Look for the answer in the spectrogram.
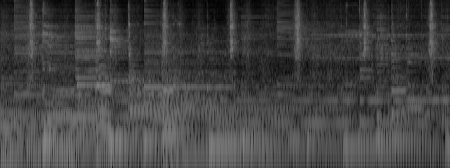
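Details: Strummed and plucked acoustic guitar music plays throughout, with no animal sounds.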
